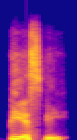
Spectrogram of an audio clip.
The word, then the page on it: PSV: Indian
